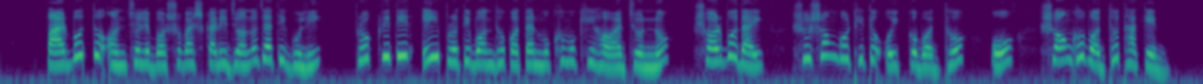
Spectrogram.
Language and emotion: Bengali, neutral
